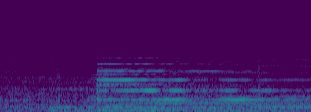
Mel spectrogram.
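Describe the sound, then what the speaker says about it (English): Church bell ringing in the video game Spider-Man: Web of Shadows, a single loud struck tone that blooms into a long sustained metallic hum over a low ambient bed, with a couple of soft clanks around it. "They come to get at the parishioners inside, but then I ring the bell."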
